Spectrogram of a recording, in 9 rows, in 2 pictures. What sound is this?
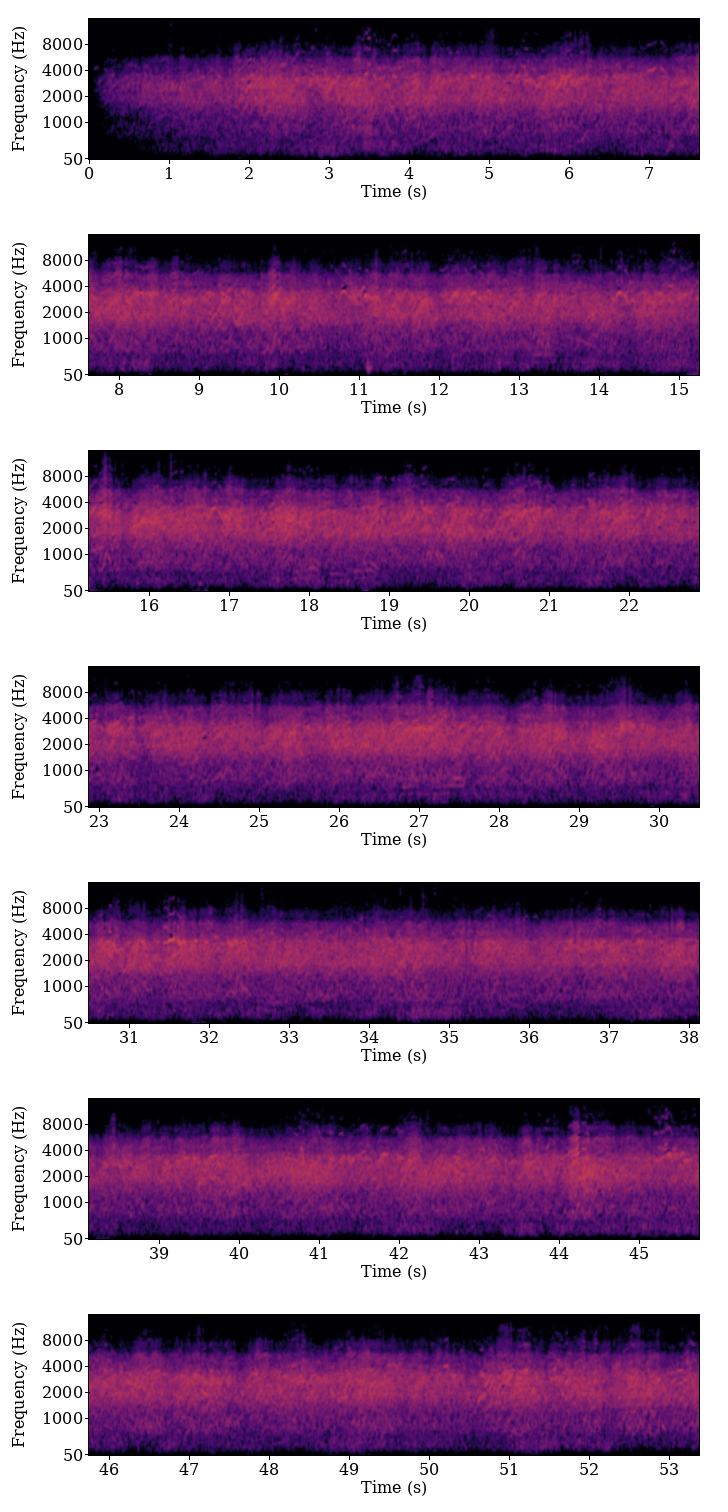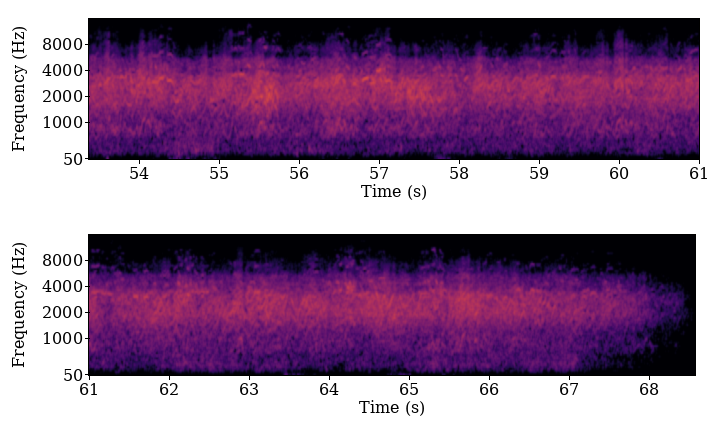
Massive colony of sea birds recorded on Bush Key in Dry Tortugas National Park. Recorded with Zoom H1, HP filtered in Pro Tools to reduce wind noise.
